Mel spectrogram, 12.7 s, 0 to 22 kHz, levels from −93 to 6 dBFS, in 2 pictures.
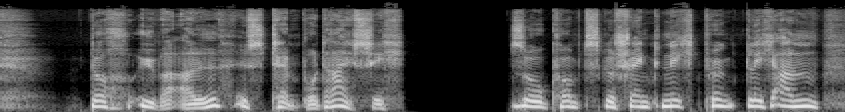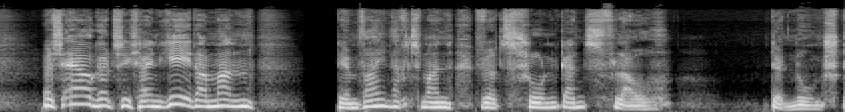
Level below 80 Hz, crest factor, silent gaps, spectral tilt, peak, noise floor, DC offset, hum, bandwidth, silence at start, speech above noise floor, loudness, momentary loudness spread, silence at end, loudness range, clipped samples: -50 dBFS; 12 dB; none; -4 dB/octave; 0 dBFS; -86 dBFS; under 0.1%; none; 16.5 kHz; 0 s; 75 dB; -11 LUFS; 9 LU; 0.05 s; 2 LU; under 0.1%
